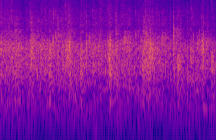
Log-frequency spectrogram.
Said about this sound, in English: If we're going to clap, let's clap. Let's go. Let's do it.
